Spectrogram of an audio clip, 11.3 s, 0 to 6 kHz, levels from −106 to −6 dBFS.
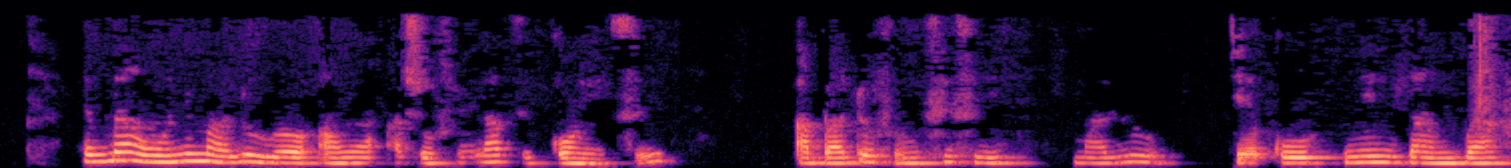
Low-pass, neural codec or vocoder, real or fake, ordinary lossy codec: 5.4 kHz; none; real; MP3, 24 kbps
